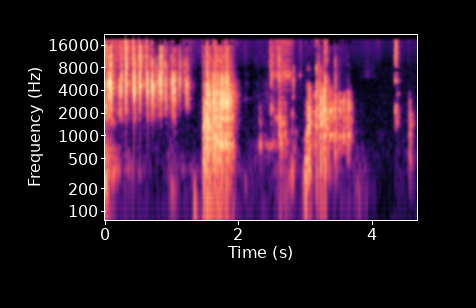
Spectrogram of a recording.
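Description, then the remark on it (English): Dice rolled for a dex check in a tabletop role-playing game clatter across a table in quick, bright clicking bursts, a dense rattling tumble in the middle, then a few scattered taps as they settle. No one speaks. “So wait, am uh, I just rolling it and just without any mods whatsoever?”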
